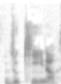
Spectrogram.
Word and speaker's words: zucchina: example some people pronounce zucchina for zucchini with a s sound which is the correct one according to the proper diction but most people say it with a z sound so who knows when you see a double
